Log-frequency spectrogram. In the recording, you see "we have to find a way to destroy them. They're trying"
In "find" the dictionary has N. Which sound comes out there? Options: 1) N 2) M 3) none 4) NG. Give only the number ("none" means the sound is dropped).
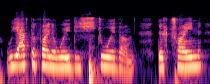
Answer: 1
